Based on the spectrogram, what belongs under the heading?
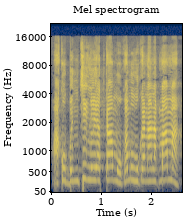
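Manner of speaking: mother scolding her son, imitated angrily; angry mother. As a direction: play the furious mum throwing her kid out. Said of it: "Ada ibu yang ngomong gini".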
